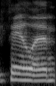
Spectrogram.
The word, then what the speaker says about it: Phelan: Katie Phelan, that's how she pronounces her name.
